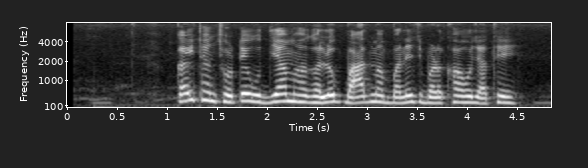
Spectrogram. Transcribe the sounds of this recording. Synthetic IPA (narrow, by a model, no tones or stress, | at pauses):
kəiʈʰaːnt͡ʃʰoːʈeʊd̪jãmɦãɡʱəlok̚baːd̪mãbənet͡ʃbəɽ̤kʰaɦod͡ʒaːt̪ʰeː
